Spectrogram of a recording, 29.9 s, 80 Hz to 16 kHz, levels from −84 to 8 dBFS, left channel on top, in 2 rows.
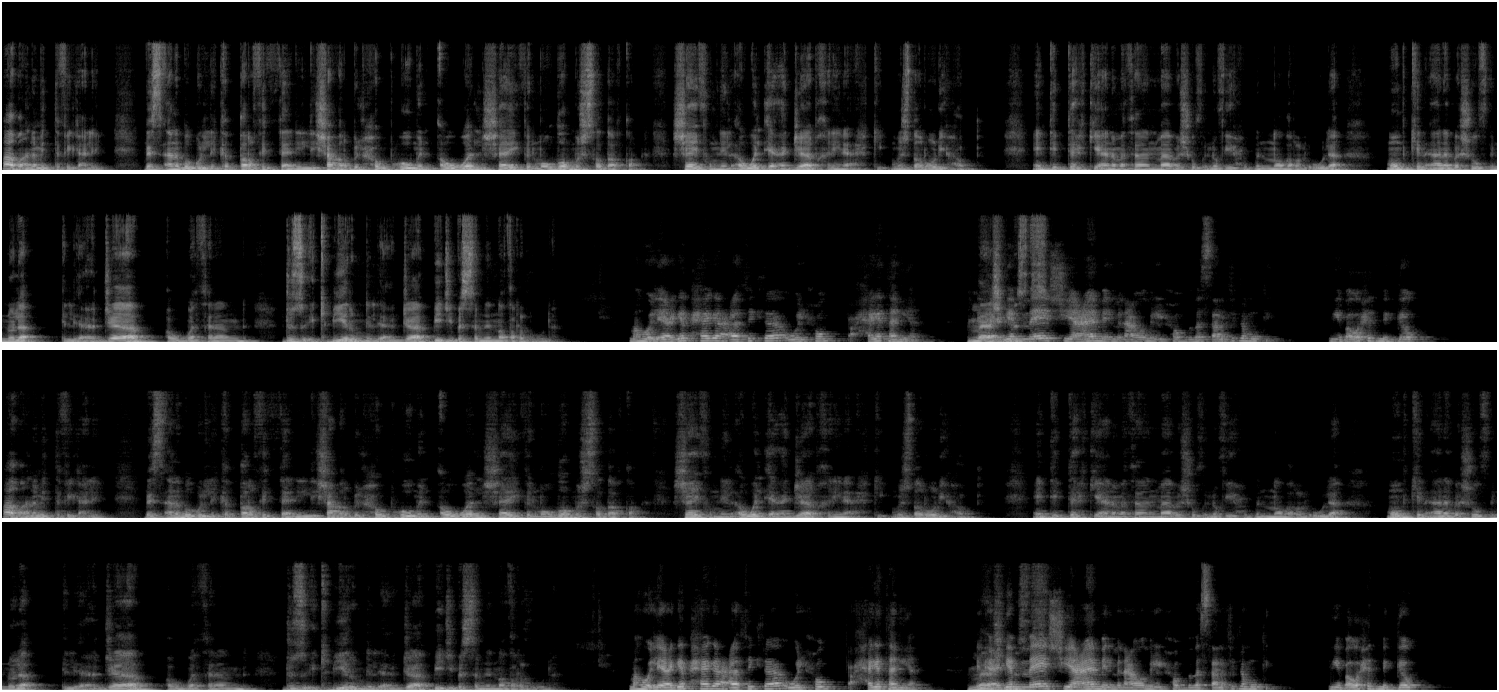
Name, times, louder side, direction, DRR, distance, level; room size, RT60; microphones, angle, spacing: voice 1, 0.0-9.7 10.0-13.6 13.9-15.3 15.5-17.5 17.8-20.4 24.6-25.2, left 3 dB, 80° left, 0.6 m, -29 dB
voice 2, 21.2-24.1 24.7-27.5 28.2-29.0, right 4 dB, 45° right, 0.4 m, -31 dB
3.8 x 2.2 x 3.2 m
head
